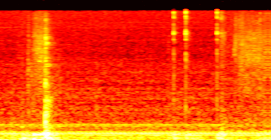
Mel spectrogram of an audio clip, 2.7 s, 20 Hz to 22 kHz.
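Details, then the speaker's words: Anet ET4 3D printer filament runout sensor while loading filament: crisp single click then lighter ticks over steady fan hum; switch releases and triggers as filament runs out, normal operation. "if you listen really closely when the filament actually runs through the sensor and runs out you will hear another click that is a release of that sensor and that is when the sensor itself triggers to let the printer know you are out of filament"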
